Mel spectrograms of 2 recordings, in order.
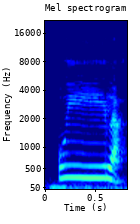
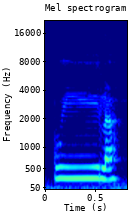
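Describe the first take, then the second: Both takes have the same delivery.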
